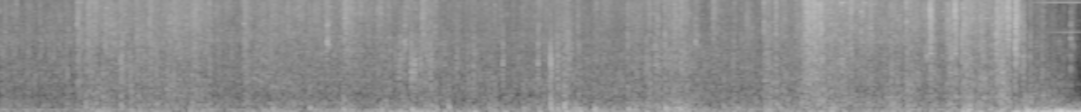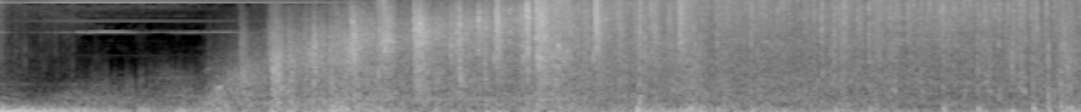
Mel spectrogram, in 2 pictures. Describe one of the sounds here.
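A heavy vehicle engine rumbles and roars.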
